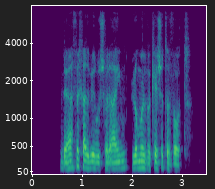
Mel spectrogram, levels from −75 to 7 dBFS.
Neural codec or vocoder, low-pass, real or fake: vocoder, 44.1 kHz, 128 mel bands, Pupu-Vocoder; 7.2 kHz; fake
